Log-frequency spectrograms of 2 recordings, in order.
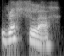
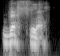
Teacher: It's a silent T, wrestler.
